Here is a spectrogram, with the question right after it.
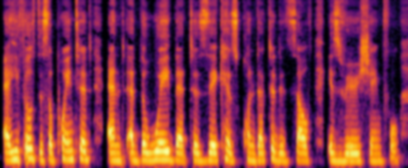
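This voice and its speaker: A woman's voice: on the low side, little pitch movement, normal speed, mellow. A woman hosting a live call-in show, talking with many fillers and restarts as she takes viewers' calls. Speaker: host taking viewer calls.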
